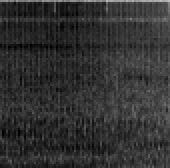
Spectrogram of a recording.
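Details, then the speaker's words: Running combine with doors open; fast, dense rattle from a belt sheave under the machine, owner says it always made it, not the bearing (serviced a year before purchase), audible turning belt by hand with engine off; cause unexplained. "This thing makes a weird noise under there. And you know what? I know about it."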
